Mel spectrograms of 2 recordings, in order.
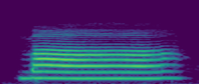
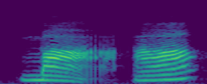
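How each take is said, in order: First: The pitch stays high and level throughout. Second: The pitch dips down and then rises. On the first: "It's in the highest line five. So find your highest key and then pronounce smoothly" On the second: "you have to go down firstly and go up"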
